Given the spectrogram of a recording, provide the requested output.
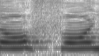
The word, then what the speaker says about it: enfant: In un enfant, you have a silent T at the end and two nasal sounds. En and fan. Enfant, enfant.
